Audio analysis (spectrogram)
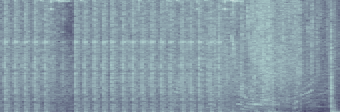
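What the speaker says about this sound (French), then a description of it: "cette arme, comme vous avez pu voir, c'est une sorte de pistolet mitrailleur" Rapid submachine gun bursts from a WWII-era shooter game, a dense run of evenly spaced shots close and loud, stopping abruptly near the end.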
